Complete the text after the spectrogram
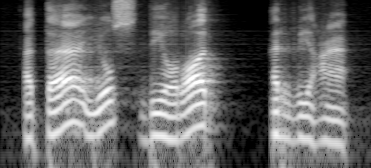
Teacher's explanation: Ra tebal, kemudian ra tipis.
